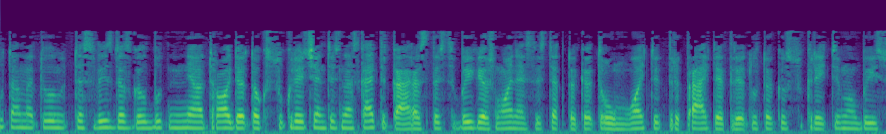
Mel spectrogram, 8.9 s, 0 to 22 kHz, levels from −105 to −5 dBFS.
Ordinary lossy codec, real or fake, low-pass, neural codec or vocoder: MP3, 32 kbps; fake; 9.9 kHz; autoencoder, 22.05 kHz, a latent of 192 numbers a frame, VITS, trained on many speakers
